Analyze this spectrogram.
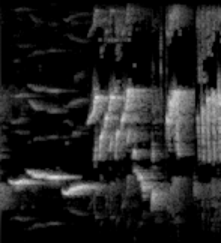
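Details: White-rumped shama song aimed at getting other shamas to sing: long clear sliding whistles followed by higher buzzy, warbling notes.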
